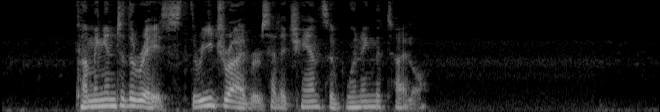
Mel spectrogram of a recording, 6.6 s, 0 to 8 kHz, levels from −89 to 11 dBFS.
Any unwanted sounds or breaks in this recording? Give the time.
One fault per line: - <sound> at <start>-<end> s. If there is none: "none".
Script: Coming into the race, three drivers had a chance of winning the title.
none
